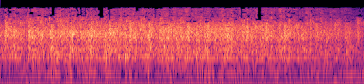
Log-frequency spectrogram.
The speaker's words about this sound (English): I don't mind you applauding, because as far as I'm concerned, you're applauding for Alcoholics Anonymous. You're not applauding for me.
